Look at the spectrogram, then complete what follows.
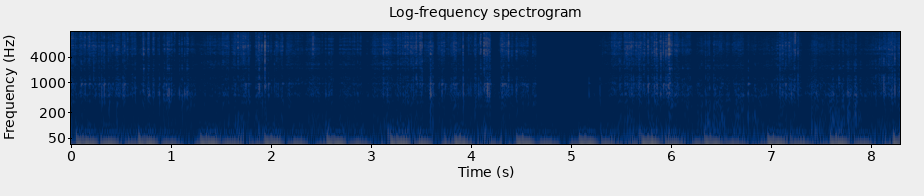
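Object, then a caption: Thin plywood heart-shaped board. Long dark nails scratch near the top of a thin, flat, solid plywood heart-shaped board, by the twine. Dry, bristly scraping strokes repeat in a quick, fairly steady rhythm over a low rumble, with a brief quieter gap midway.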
